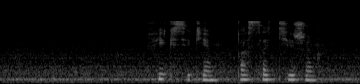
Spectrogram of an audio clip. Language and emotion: Russian, neutral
